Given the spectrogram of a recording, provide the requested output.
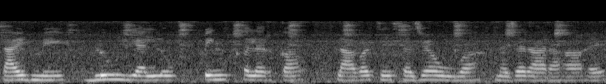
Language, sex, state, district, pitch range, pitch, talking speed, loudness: Hindi, female, Chhattisgarh, Raipur, 190-205 Hz, 200 Hz, 150 wpm, -19 LUFS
